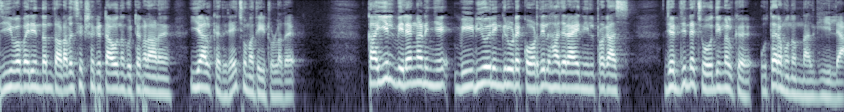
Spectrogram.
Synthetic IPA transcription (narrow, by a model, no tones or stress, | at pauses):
d͡ʑiːʋɐbɐɾind̪ʱɐmt̪ɐɽɐʋɨɕikʂɐkːiʈːaːwunːɐkutːɐŋːɐɭaːɳɨ | ijaːɭkeðiɾe̞t͡ɕumɐt̪ːijiʈːuɭːɐðɨ | kɐjːilʋilɐŋːɐɳiɲːɨʋiːɽijo̞ːliŋɡiɾuɽe̞ko̞ːɽɐðilɦaːd͡ʑɐɾaːjɐnilprɐɣaːs | d͡ʑer̚d͡ʑinde̞t͡ɕo̞ːd̪jɐŋːɐɭkɨut̪ːɐɾɐmo̞nːumnɐlkijjilːɐ̰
